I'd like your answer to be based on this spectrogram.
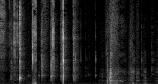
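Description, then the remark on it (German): A can of prosecco being opened for a toast: a run of sharp metallic clicks and scrapes at the tab, then a brief fizzy hiss and a few more small clicks. “Wer es nicht kennt, ist Prosecco aus der Dose.”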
